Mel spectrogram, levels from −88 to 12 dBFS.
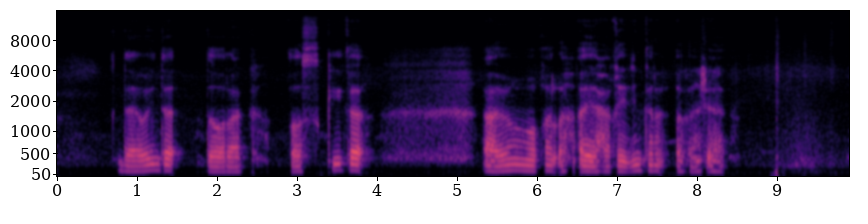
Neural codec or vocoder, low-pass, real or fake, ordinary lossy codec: none; 14.4 kHz; real; MP3, 96 kbps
